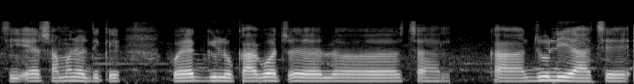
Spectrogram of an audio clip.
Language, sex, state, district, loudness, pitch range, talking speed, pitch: Bengali, male, Assam, Hailakandi, -16 LUFS, 155-165 Hz, 115 wpm, 155 Hz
